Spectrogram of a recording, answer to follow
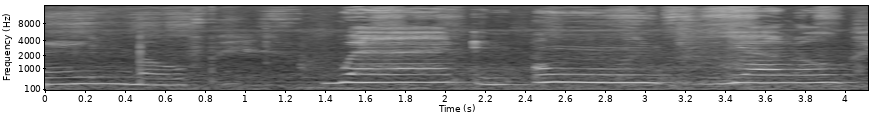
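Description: A young girl singing a wordless tune in long held notes of about a second each, the pitch stepping up about a third of the way in.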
